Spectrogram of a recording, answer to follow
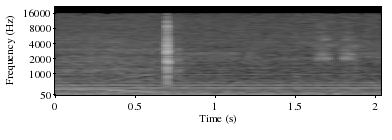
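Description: A faint, steady hum with a fainter tone sliding down in pitch during the first second, and a single sharp click under a second in.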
